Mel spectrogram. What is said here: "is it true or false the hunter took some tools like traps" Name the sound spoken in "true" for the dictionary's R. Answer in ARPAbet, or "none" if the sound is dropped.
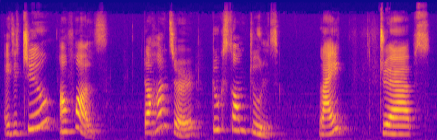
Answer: none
